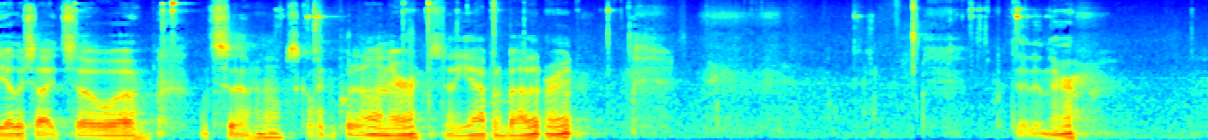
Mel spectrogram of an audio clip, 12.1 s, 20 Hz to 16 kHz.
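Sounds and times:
faint handling noise: 2.8s - 10.6s.

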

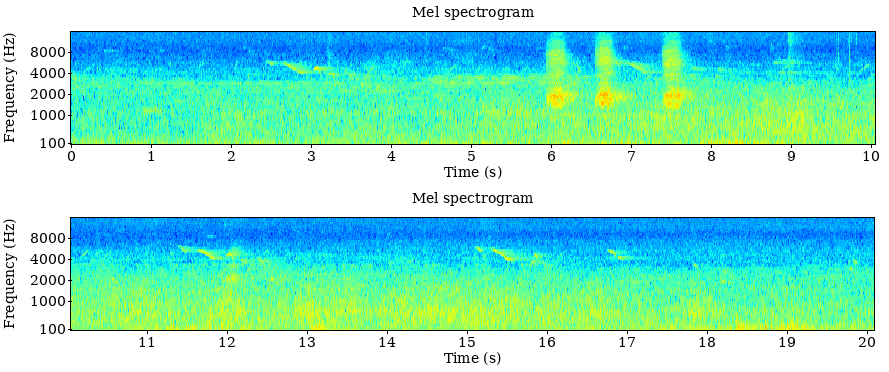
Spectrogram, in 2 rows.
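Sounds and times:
crow cawing: 5.9s - 7.8s.

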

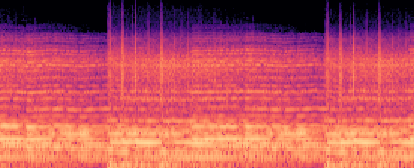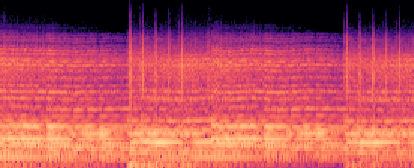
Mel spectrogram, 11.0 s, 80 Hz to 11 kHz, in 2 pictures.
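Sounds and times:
guitar loop with held notes: 0.0s - 11.0s.

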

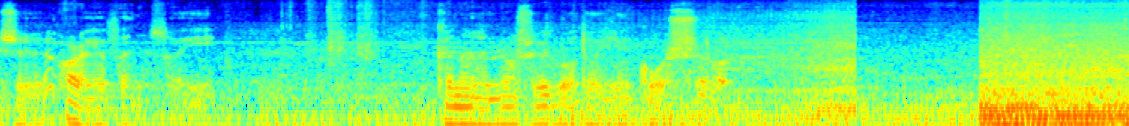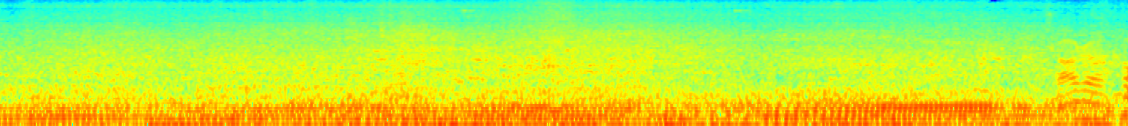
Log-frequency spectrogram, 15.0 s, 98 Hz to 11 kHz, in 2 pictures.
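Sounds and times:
low rumble of traffic: 0.0s - 15.0s.

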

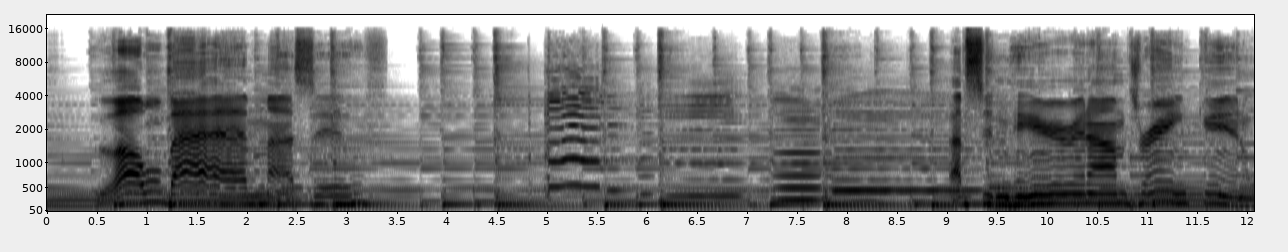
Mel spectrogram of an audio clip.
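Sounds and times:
acoustic guitar strumming chords: 0.0s - 12.0s
fiddle sustaining notes: 4.8s - 10.8s.

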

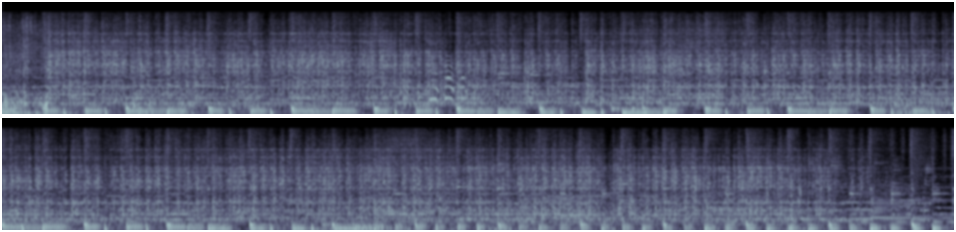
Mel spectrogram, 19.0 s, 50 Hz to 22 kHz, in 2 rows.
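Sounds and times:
music playing: 0.0s - 19.0s
roller coaster chain clattering: 0.0s - 19.0s.

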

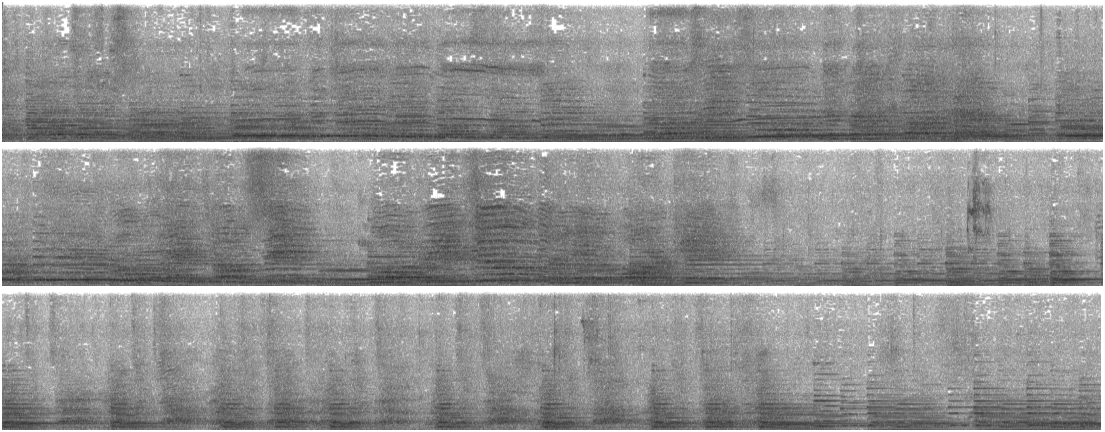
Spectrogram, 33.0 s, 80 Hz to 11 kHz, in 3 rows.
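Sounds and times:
children's choir singing: 0.0s - 33.0s
instrumental accompaniment low notes: 0.0s - 33.0s.

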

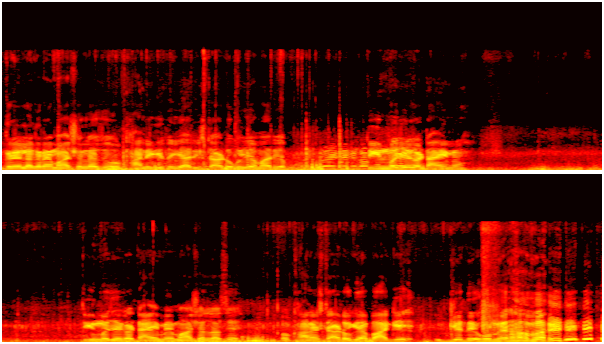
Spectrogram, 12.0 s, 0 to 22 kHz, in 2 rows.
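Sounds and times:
man talking: 0.0s - 4.7s, 6.8s - 11.6s
wind and water hiss: 1.1s - 12.0s.

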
